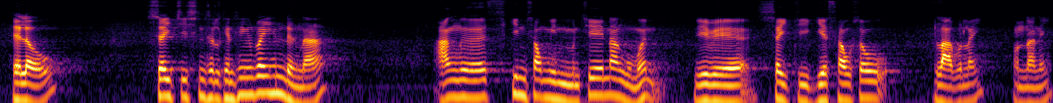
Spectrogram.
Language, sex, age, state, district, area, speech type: Bodo, male, 30-45, Assam, Kokrajhar, rural, spontaneous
